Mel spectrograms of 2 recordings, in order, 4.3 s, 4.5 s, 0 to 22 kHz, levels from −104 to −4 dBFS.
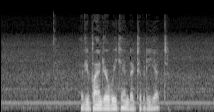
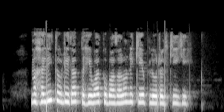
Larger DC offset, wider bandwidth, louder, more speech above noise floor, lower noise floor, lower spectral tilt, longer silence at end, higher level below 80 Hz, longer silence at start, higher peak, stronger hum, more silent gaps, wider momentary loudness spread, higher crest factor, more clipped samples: neither; second, 7 kHz vs 8 kHz; second, -24 LUFS vs -12 LUFS; second, 26 dB vs 56 dB; second, -48 dBFS vs -67 dBFS; first, -8 dB/octave vs -5.5 dB/octave; first, 0.9 s vs 0.75 s; about the same, -46 dBFS vs -50 dBFS; second, 0.2 s vs 0.65 s; second, -6 dBFS vs 0 dBFS; neither; neither; first, 15 LU vs 9 LU; first, 20 dB vs 12 dB; neither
